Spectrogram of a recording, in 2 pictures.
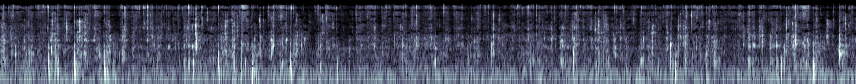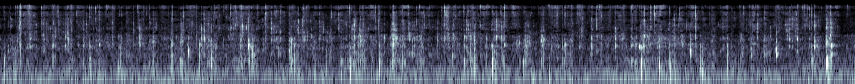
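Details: A Doberman eating a pile of bacon. Steady wet smacking and soft clicking chews go on throughout, with frequent small sharp bites and no voices.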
